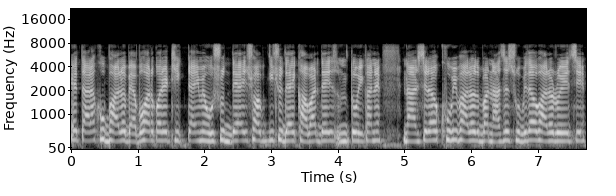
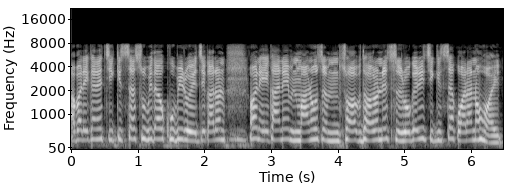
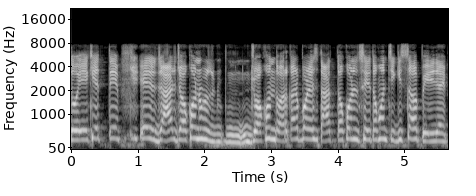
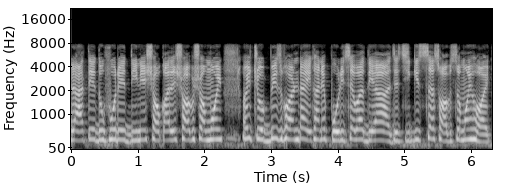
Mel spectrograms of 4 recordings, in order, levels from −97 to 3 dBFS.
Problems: none marked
